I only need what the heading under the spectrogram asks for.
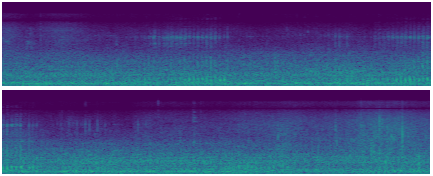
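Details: Orange-and-white stray cat in a park, purring with pleasure while being petted after coming down a slope; steady low rumbling purr throughout, with faint traffic hum behind.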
